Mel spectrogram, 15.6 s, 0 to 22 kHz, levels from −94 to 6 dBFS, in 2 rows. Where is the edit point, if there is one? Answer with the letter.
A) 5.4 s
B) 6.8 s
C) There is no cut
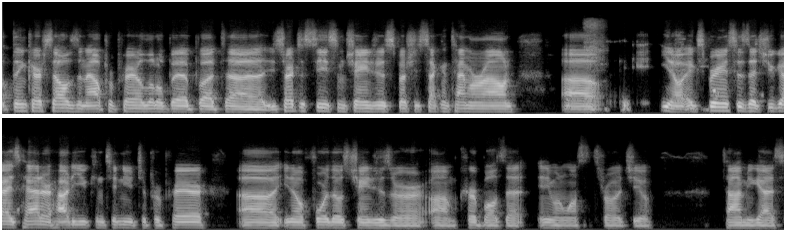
A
